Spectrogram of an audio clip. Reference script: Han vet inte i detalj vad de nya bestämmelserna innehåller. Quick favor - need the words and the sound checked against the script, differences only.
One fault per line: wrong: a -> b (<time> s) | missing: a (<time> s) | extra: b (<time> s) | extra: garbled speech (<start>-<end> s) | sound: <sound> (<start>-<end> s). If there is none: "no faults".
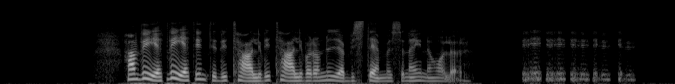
extra: vet (1.7 s)
extra: detalj (2.6 s)
sound: laugh (5.2-6.4 s)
